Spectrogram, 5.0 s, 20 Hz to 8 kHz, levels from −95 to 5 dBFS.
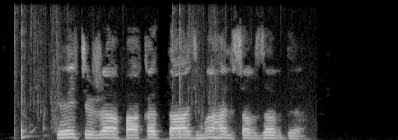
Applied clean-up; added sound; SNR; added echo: none; Water / Splash, splatter; 16 dB; none.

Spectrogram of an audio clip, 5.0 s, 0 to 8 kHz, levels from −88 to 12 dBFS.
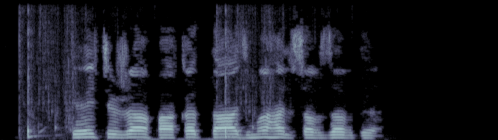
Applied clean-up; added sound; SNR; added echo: classical method spectral subtraction.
